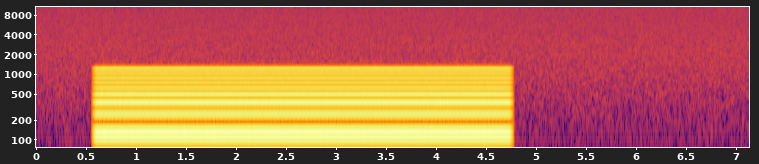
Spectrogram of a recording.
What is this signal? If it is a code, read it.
Ship horn signal, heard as a ship's horn, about 120 Hz. 1 long. At sea: a vessel nearing a blind bend, or under power and making way in fog.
